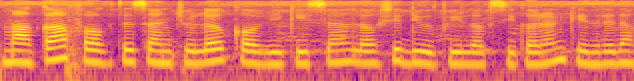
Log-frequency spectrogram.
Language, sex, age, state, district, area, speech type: Goan Konkani, female, 18-30, Goa, Canacona, rural, read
